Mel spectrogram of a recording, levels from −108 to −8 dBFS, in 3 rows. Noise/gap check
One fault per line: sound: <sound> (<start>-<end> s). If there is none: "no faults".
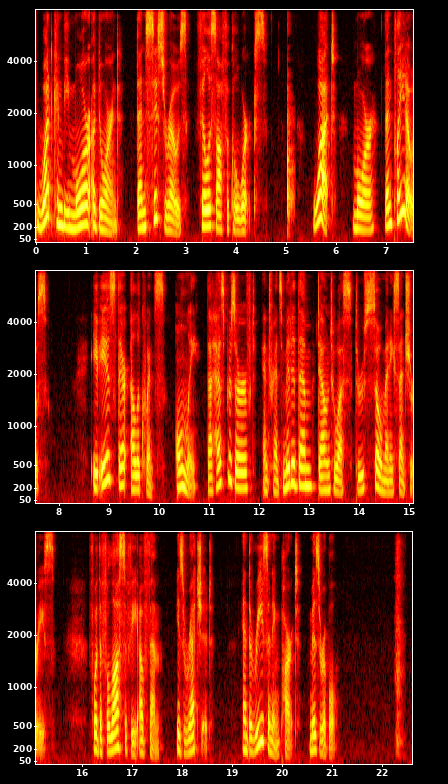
sound: tap (5.0-5.2 s)
sound: sniff (22.2-22.5 s)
